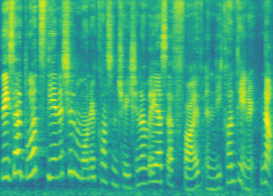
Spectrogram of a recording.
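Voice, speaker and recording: With a bright, sharp tone, a woman talks at a fairly quick pace, her pitch swinging very widely. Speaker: chemistry tutor. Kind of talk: tutorial. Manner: fast.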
